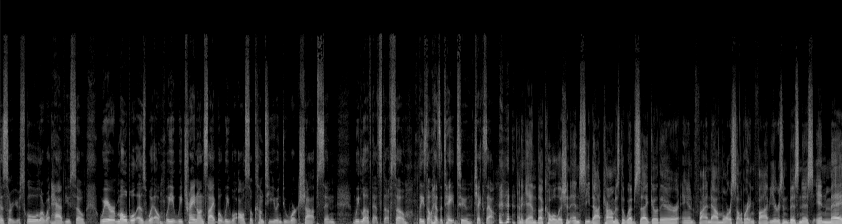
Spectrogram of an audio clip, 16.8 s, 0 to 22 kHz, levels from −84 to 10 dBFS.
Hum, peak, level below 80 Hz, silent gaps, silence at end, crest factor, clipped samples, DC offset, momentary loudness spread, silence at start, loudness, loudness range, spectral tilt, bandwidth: none; -6 dBFS; -54 dBFS; none; 0 s; 18 dB; under 0.1%; under 0.1%; 8 LU; 0 s; -25 LUFS; 5 LU; -5.5 dB/octave; 19 kHz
